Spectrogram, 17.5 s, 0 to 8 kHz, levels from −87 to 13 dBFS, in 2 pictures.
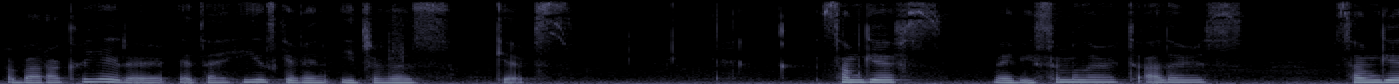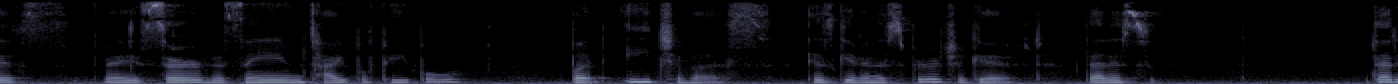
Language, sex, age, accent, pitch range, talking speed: English, female, 20-39, American, 185-210 Hz, 130 wpm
